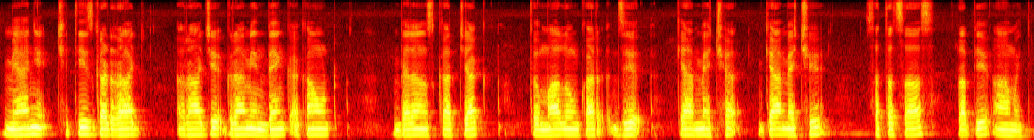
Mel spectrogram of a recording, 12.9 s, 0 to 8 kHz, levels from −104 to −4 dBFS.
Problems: constant background noise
